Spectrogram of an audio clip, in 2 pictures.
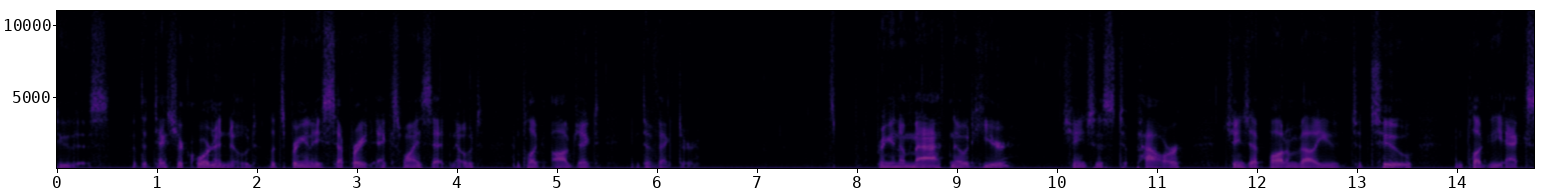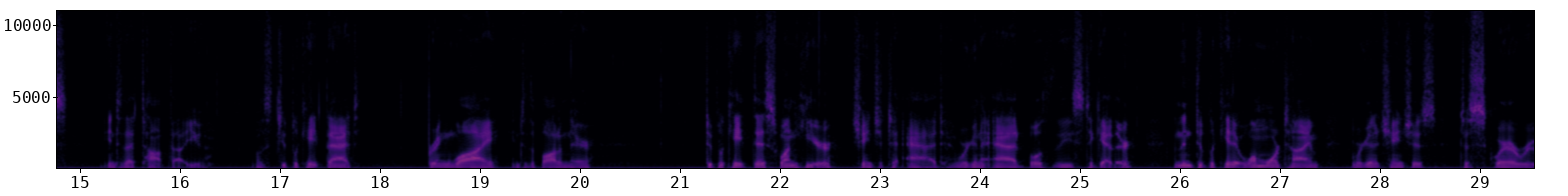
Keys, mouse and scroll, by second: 0.6-1.1 scroll up 1, 1.1 shift+a, 3.4 Down, 5.3 click, 6.4 click, 7.1 shift+a, 10.3-11.9 drag, 12.3-14.6 drag, 15.6 click, 16.5 shift+d, 18.1 click, 19.4 middle click, 20.3 click, 20.8 shift+d, 22.0-23.7 drag, 23.7-24.7 alt+right drag, 24.7-25.9 middle drag, 25.9 shift+d, 27.5-29.5 drag.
